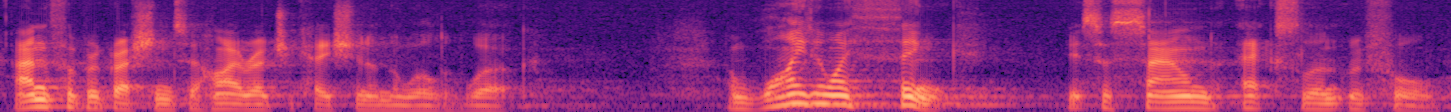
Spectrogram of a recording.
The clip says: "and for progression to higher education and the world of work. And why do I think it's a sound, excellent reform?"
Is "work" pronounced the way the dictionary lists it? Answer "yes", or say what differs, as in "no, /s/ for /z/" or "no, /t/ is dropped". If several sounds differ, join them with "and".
yes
